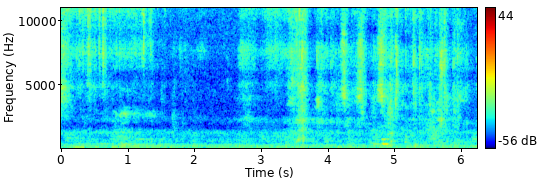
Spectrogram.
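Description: Indistinct voices of people talking in the background over a low, steady rumble.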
